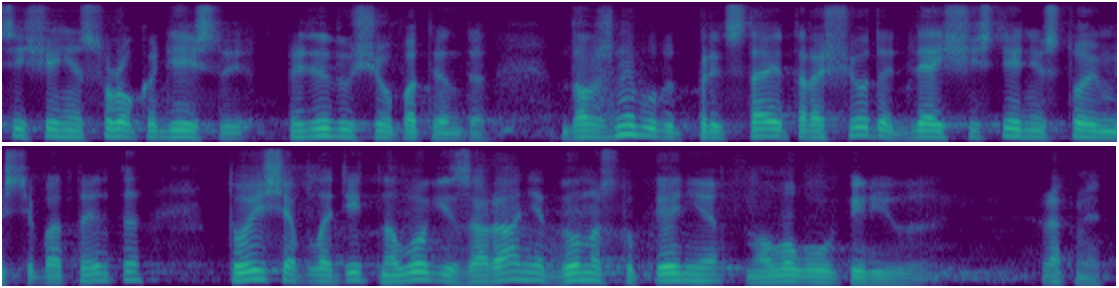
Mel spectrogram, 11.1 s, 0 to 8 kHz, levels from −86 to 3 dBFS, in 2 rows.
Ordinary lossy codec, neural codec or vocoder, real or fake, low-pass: none; codec, 24 kHz, 1.2 kbps, DualCodec; fake; 7.2 kHz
